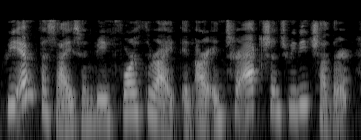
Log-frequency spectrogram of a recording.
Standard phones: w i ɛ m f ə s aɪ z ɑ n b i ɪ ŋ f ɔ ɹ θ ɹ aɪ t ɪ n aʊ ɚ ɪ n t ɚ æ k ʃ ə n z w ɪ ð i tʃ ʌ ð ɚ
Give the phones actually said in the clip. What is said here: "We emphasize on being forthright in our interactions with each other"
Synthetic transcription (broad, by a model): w i ɛ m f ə s aɪ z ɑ n b i ɪ ŋ f ɔ ɹ θ ɹ aɪ t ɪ n aʊ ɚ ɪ n t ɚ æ k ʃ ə n s w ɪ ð i tʃ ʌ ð ɚ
